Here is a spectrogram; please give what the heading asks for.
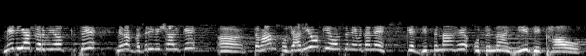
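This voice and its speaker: A woman preacher giving an impassioned devotional sermon to a large crowd, firing rhetorical questions at her listeners. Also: very high-pitched. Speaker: kathavachak preacher. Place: large religious gathering. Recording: echoey hall with tinny, phone-like sound.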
